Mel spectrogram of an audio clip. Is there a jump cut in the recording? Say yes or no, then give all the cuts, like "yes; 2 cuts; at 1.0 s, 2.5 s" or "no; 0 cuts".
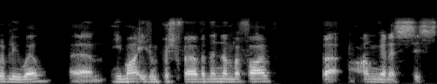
no; 0 cuts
